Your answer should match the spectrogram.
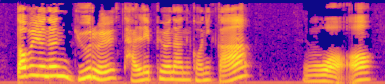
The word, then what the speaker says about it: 我: W는 U를 달리 표현한 거니까 我 라고 읽으셔야 되겠죠?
